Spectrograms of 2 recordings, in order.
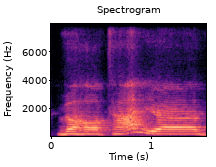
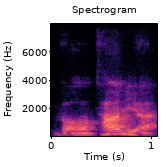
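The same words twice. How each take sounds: First: It is said with a questioning, challenging tune. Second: It is said in a relaxed, stating tune. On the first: It raises an objection or attack. The speaker calls it wrong. "Instead of reading it, v'hotanya, but surely we have learned, you don't read it like that" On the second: It brings supporting proof. The speaker calls it right. "You read it, v'hotanya, and indeed we have learned in a braisa"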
